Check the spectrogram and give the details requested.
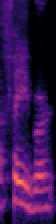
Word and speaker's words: favor: por ejemplo miren acá la palabra favor en inglés tiene dos sílabas la primera termina en una a y está miren no la puedo pronunciar como la en español esas de no son nido de diptongo suena e i como está aquí en la tabla Miren la siguiente esta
